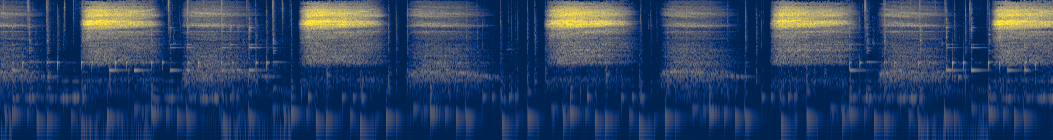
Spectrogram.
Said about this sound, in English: Dizziness, tingling in the hands, the fingers, tightness in the jaw are totally normal sensations that you might feel. Just stay with the breath. Doing great. Keep on breathing.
